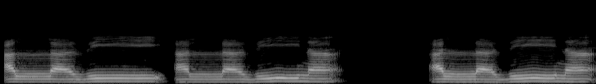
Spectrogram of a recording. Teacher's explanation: maka zinya dibaca 2 harokat ya, jangan panjang-panjang, cukup 2 harokat.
